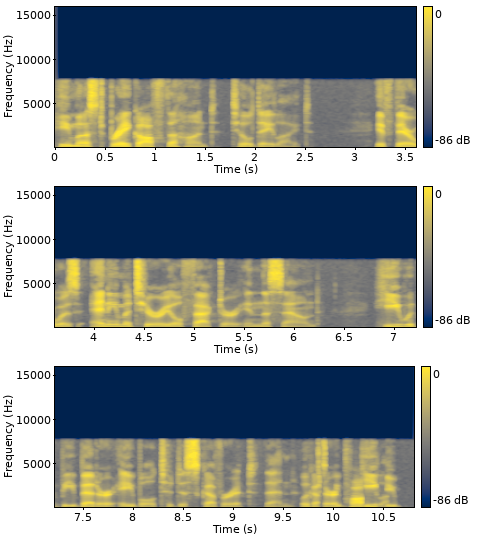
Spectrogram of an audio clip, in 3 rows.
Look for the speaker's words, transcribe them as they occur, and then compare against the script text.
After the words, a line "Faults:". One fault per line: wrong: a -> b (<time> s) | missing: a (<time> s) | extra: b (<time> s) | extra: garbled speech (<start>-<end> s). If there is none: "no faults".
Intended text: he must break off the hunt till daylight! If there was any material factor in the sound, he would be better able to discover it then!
he must break off the hunt till daylight! If there was any material factor in the sound, he would be better able to discover it then! [garbled]
Faults:
extra: garbled speech (9.7-10.7 s)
